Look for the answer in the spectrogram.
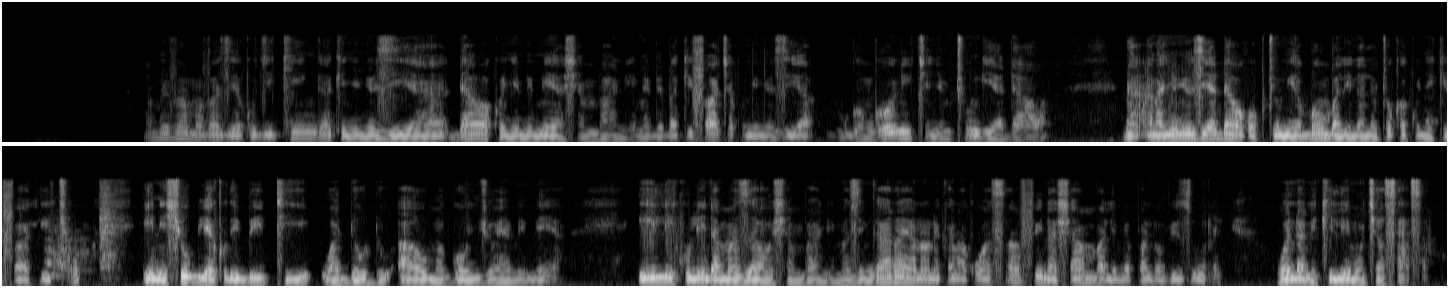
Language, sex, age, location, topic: Swahili, male, 25-35, Kisumu, health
